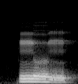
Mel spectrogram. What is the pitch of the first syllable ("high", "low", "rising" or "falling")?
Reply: low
